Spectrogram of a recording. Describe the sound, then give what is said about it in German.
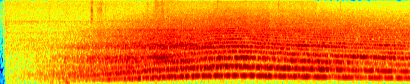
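A civil defense warning siren in Bavaria, Germany, sounding on the first nationwide warning day (Warntag), winds up from a low growl to a loud, steady wail, its harmonic tone rising over the first two seconds, then holding and sagging slightly in pitch. “Und das war auch der Hintergrund des ersten bundesweiten Warntags heute.”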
